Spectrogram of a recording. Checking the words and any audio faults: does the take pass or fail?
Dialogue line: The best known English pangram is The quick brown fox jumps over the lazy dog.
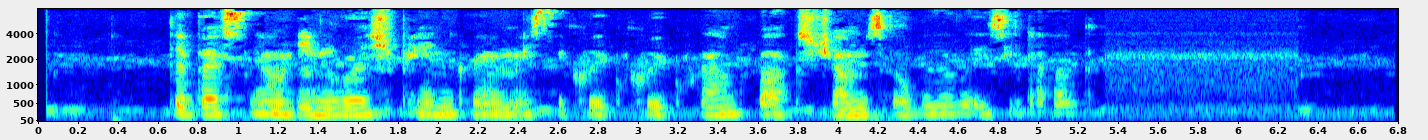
fail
